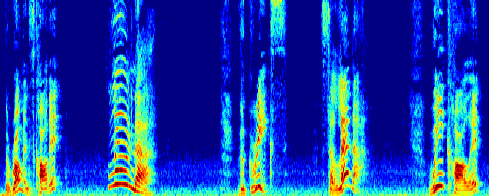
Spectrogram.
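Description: Bright-voiced and animated, a woman whose voice is a little high and slightly rough reads a children's picture book to a child. She delivers it deliberately and expressively with emphatic word stresses, in a small indoor room full of bookshelves.

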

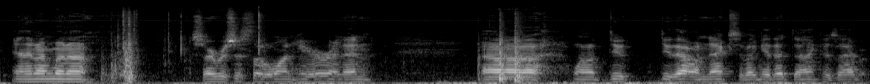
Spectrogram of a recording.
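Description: Here a middle-aged man, voice medium in pitch and slightly bright, offers a casual how-to, rambling and pausing as he works at a cluttered bench at home. He makes hobbyist repair videos and stays off-screen, recorded by a camera mic amid clear home workshop noise.

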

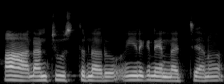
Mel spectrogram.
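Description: A middle-aged woman, telling her story as an interview guest in lively bursts and quoting people as she goes. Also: medium pitch, clean tone, highs cut off. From Nellore region, India. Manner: animated, quotes people in quick bursts.

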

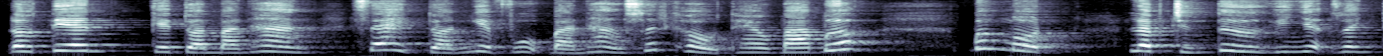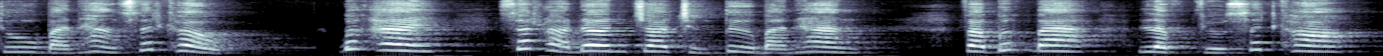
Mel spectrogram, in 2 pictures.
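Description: High-voiced woman narrating a software tutorial. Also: moderate pace. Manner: polite, even, step-by-step instructional. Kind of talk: scripted narration. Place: voice-over over screen recording.

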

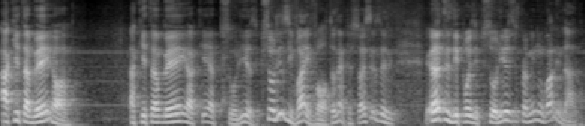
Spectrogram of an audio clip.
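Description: A man's voice: on the high side, fairly quick. A man giving a lecture to an audience, pointing at slides as he talks. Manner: animated, points at slides with repeated "ó, olha só". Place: lecture hall. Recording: roomy lecture hall.

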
